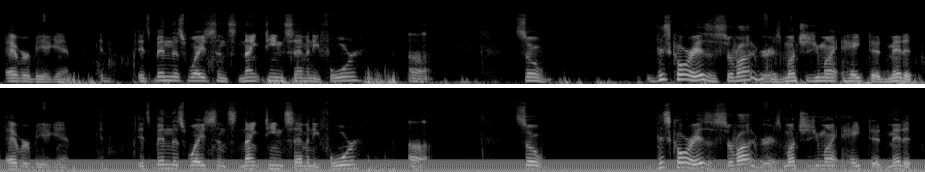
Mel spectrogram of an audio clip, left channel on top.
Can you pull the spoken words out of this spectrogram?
ever be again. It's been this way since 1974. So, this car is a survivor, as much as you might hate to admit it.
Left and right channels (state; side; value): noise; right; hum, 2 dB below the sound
